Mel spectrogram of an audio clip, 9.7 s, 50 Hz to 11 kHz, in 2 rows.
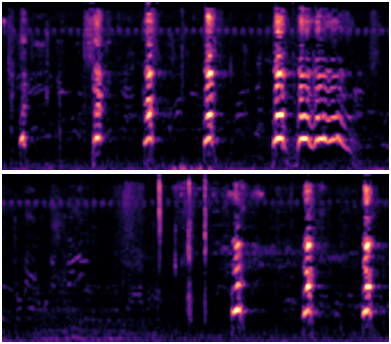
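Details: Newborn puppies, 27 days old, suckling milk from their mother: short high squeaky whimpers repeated about every second, one run of rapid wavering squeals in the middle, with low background rumble and a faint human voice.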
